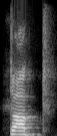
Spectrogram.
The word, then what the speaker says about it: talked: টকড। To talked. হ্যাঁ, এলের উচ্চারণ হবে না।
